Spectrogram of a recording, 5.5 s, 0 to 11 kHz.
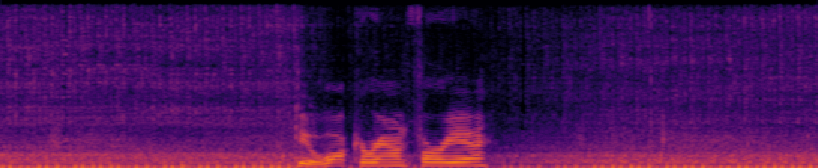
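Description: A black and red 2016 Harley Lowrider motorcycle with a 103 cubic inch engine idles with a steady, low, loping rumble while someone speaks briefly over it.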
